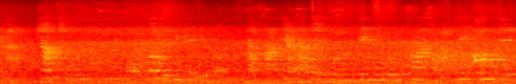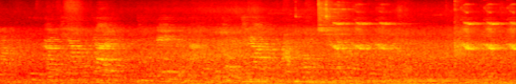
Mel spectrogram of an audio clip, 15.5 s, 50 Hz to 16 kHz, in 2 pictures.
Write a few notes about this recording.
Station hall, Broadcast station message, Sony PCM D50 + Soundman OKM II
